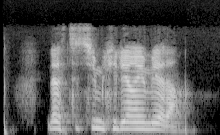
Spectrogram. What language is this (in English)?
Kabyle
